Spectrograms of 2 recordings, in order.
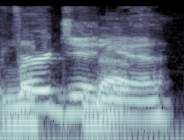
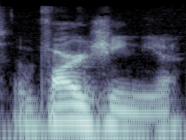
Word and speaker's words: Varginha: Not Virginia. That's in America. Virginia. – No, it's Varginha. And I actually looked up, and there is some correlation, I think, between Virginia in the U.S. and Varginha in the Brazil.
